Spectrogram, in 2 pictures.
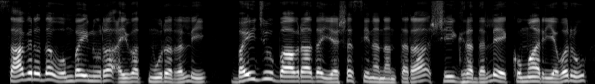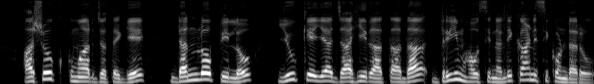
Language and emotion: Kannada, neutral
